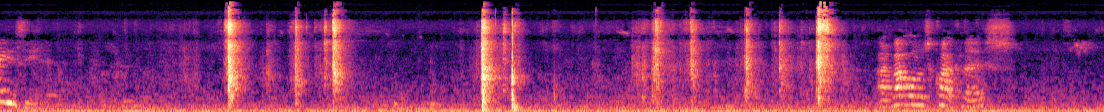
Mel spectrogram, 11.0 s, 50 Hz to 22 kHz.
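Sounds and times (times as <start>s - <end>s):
foam dart blaster pop: 4.8s - 5.3s.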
